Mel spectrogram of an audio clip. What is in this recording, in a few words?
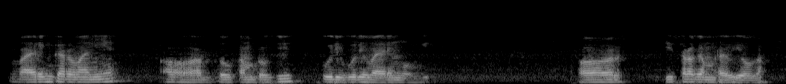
Voice Note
